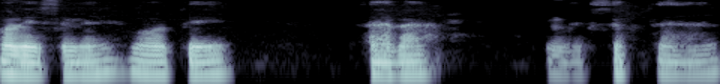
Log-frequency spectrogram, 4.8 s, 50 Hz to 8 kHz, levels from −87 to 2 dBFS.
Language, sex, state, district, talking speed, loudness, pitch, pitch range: Hindi, male, Bihar, Araria, 110 wpm, -22 LUFS, 95 Hz, 95-100 Hz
